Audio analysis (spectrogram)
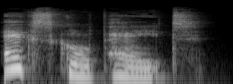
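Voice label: "exculpate", British English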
